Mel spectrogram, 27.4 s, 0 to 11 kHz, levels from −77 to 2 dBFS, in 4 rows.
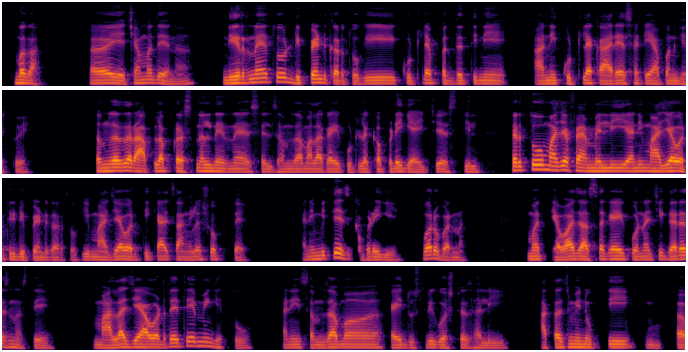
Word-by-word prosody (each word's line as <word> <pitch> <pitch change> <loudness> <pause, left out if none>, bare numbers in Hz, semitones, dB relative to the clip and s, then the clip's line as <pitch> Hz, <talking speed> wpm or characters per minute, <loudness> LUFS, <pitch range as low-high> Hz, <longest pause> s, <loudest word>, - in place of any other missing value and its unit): बघा, 130 -2 +4 0.5
अ, - - -3
याच्यामध्ये 125 +2 +2
आहे 100 - -4
ना, 95 +2 -9 0.4
निर्णय 135 +7 +4
तो 175 -1 +3
डिपेंड 145 0 +2
करतो 110 -1 -1
की 115 +1 0
कुठल्या 115 +3 -2
पद्धतीने 115 0 -2 0.4
आणि 115 +2 0
कुठल्या 120 +2 +1
कार्यासाठी 110 +1 0
आपण 110 +1 -2
घेतोय. 95 -2 -8 0.7
समजा 130 +3 +6
जर 145 -1 +6
आपला 110 +4 +4
पर्सनल 125 +4 +1
निर्णय 110 -3 -1
असेल, 100 +1 -6
समजा 105 +1 -3
मला 110 0 0
काही 105 -1 0
कुठले 105 0 -5
कपडे 105 +3 -1
घ्यायचे 105 -1 -3
असतील, 105 +1 -6 0.4
तर 155 - +7
तो 185 0 +7
माझ्या 170 -1 +5
फॅमिली 125 -2 +3
आणि 125 +1 +2
माझ्यावरती 120 -1 +4
डिपेंड 105 -3 -3
करतो 95 -1 -8
की 110 +3 -7
"माझ्यावरती 110 +2 -1
काय 115 0 -1
चांगलं 110 0 -4
शोभतंय?" 125 -6 -7 0.6
आणि 115 +2 -6
"मी 135 - -1
तेच 170 -7 +4
कपडे 105 -1 -2
घेईन, 95 -1 -8 0.2
बरोबर 145 -6 +2
ना?" 95 -2 -9 0.7
मग 120 0 +1
तेव्हा 100 +3 +4
जास्त 115 0 +2
काही 125 0 +4
कोणाची 120 +1 -4
गरज 125 +2 +3
नसते, 105 -4 -6 0.4
मला 105 +2 +3
जे 125 +2 +2
आवडतय 120 +4 +4
ते 175 - +1
मी 165 -1 -3
घेतो. 105 -6 -8 0.3
आणि 110 +1 -4
समजा 110 +1 0
मग 115 -1 -1
काही 105 - +1
दुसरी 105 +3 -6
गोष्ट 110 -1 -4
झाली 95 -2 -6 0.4
आताच 120 0 0
मी 125 -1 +2
नुकती 115 +1 -2 0.3
अं, 100 -3 -8 0.2
अ, 110 - +3
115 Hz, 165 wpm, -24 LUFS, 105-125 Hz, 0.7 s, तर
